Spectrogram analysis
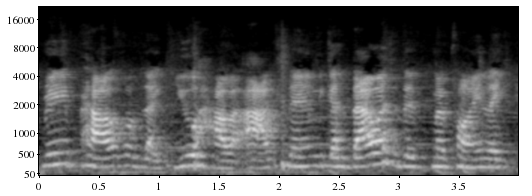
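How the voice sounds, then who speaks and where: A woman's voice: mid-range voice, normal speed, sharp tone. A woman vlogger with a strong non-native English accent, talking casually to camera, rambling with many fillers and restarts and laughing often. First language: not English. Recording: echoey room, voice a bit far from mic, faint music.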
